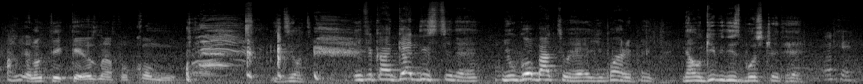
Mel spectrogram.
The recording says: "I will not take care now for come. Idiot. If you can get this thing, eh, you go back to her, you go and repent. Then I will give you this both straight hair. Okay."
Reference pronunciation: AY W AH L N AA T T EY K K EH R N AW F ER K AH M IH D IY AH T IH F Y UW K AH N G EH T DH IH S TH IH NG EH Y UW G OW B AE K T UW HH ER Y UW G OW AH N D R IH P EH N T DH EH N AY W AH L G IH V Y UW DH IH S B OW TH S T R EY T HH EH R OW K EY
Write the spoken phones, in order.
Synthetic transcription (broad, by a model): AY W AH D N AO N T EY K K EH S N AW F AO K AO M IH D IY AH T IH F Y UW K AH N G EH T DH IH S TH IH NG EH Y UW G OW B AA K T UW HH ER Y UW G OW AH N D R IH P EH N T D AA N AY W AH L G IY V Y UW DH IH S B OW T S T R EY T HH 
